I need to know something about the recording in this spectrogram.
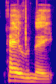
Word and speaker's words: Powney: Powney, and it's Uh-huh.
